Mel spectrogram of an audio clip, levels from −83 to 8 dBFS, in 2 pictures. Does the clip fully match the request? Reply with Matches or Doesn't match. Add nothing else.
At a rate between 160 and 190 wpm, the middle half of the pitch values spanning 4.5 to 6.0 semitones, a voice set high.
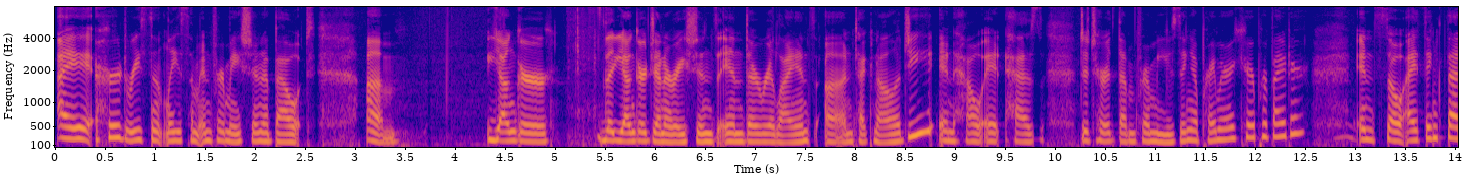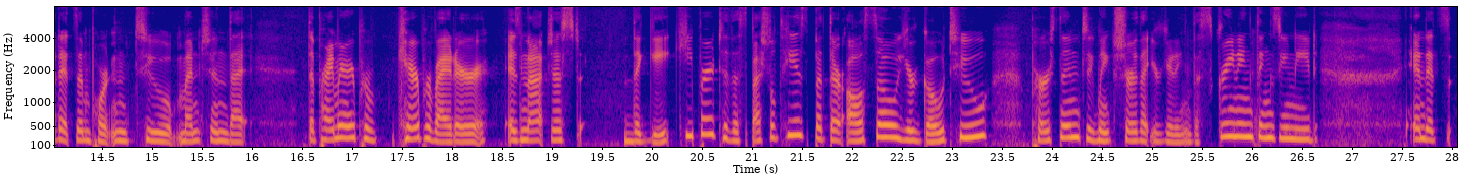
Doesn't match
